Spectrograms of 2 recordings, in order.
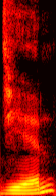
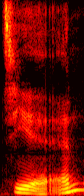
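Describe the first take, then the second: First: It begins with a voiced j sound. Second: It begins with a voiceless ch sound. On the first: The speaker calls it wrong. "bukan jian" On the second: The speaker calls it right. "tapi jian ya, seakan-akan jadi c ya"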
